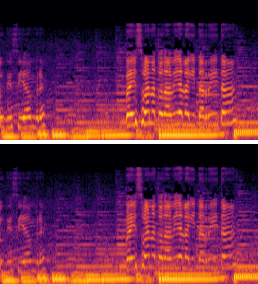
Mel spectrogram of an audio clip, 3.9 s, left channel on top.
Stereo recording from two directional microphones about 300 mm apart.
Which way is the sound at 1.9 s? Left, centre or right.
Left.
